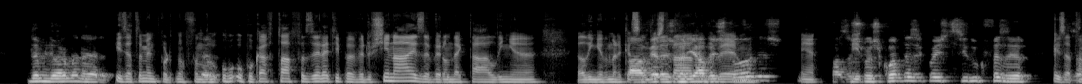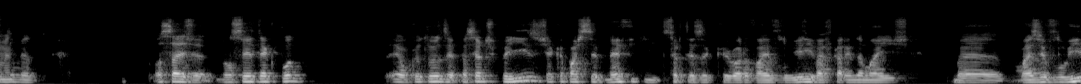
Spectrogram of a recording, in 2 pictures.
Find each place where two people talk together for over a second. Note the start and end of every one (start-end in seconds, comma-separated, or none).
6.2-7.6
